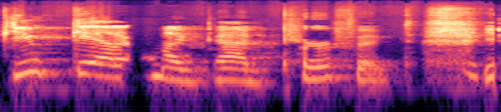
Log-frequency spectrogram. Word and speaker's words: Chiuchiarelli: So everybody knows it's not Q. It's not spelled with a Q. It's like Chiuchia. So Chiuchiarelli. So that Chiuchiarelli.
